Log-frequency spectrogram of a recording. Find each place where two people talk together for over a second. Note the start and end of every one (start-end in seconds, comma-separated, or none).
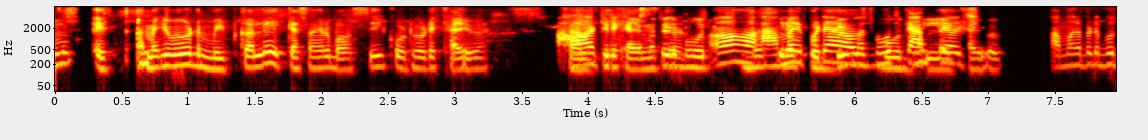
3.9-7.0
